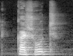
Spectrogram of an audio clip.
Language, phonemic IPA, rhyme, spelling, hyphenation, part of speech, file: Dutch, /kɑʃˈrut/, -ut, kasjroet, kasj‧roet, noun, Nl-kasjroet.ogg
- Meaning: kashrut (Jewish dietary laws)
